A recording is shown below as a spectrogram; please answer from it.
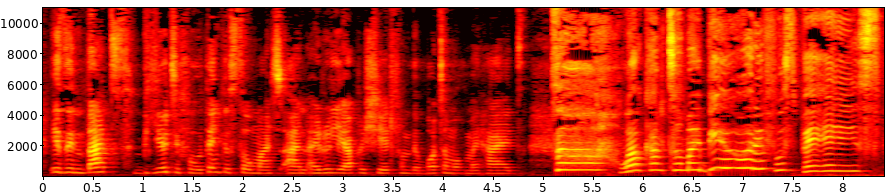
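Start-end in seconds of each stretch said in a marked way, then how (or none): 5.1-8.4 high, loud, slow announcement; showy welcome. Real, not acted. Vlogger opening the room tour for viewers, showy welcome. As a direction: proclaim it grandly, stretching each word.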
